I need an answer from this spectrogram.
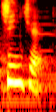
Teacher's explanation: Ketika kita bilang j, maka akan ada suara getaran dari tenggorokan kita.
